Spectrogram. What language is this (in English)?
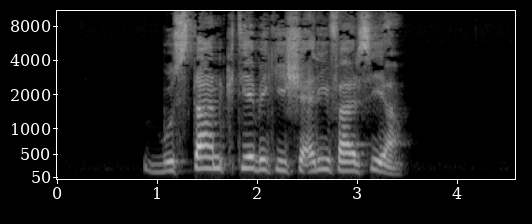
Central Kurdish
